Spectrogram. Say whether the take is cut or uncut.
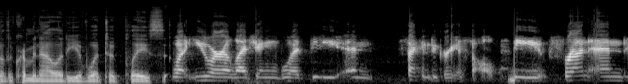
cut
